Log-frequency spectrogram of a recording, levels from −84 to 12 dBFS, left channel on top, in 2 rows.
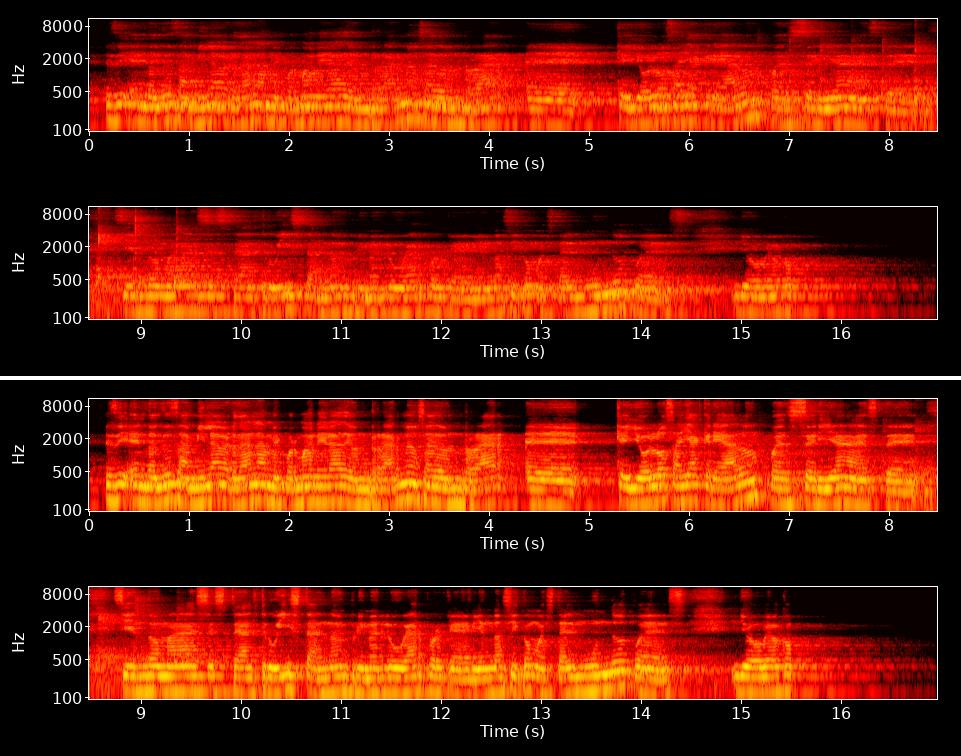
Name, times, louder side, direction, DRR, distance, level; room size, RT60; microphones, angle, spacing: voice 1, 0.2-5.0 5.3-15.5, right 5 dB, 55° right, 0.3 m, -25 dB
sound 1, 6.6-11.8, left 1 dB, 55° left, 1.7 m, -39 dB
10.0 x 8.9 x 2.6 m
head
